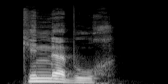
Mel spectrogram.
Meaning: children's book
- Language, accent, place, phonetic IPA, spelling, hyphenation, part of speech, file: German, Germany, Berlin, [ˈkɪndɐˌbuːx], Kinderbuch, Kin‧der‧buch, noun, De-Kinderbuch.ogg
